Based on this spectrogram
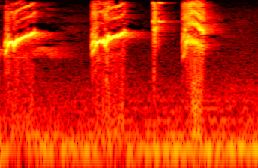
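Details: Orange-headed thrush song played to prompt other thrushes to answer: two rising whistled phrases, then a sharp brief chip and a harsh, rich burst, each separated by short pauses.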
